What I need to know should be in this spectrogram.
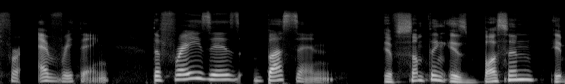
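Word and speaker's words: bussin: For now, just know that it's pronounced busen. B U S I N. The stress is on the first syllable. Busen.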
